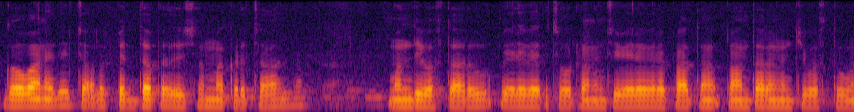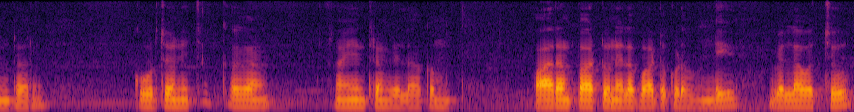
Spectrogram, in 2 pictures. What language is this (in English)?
Telugu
